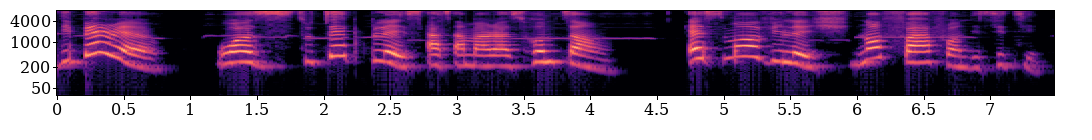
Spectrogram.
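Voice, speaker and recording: A woman narrating a scripted folktale as a storyteller, solemn and dramatic, in short deliberate phrases. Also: high-pitched, sing-song. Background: music under the voice.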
